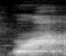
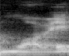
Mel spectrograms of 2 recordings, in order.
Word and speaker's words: moire: still have something that's called moire or moire, depending on where in the world you pronounce it, which you might have seen on TV sometimes.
